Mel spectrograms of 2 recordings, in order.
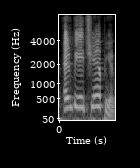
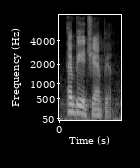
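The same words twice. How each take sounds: First: Very high-pitched champion hype; impressed. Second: Unimpressed. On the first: Host redoing the title respectfully, high and impressed. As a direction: proclaim it way up high in awe. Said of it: "Whoa, impressed". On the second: Host reading a minor player's title, unimpressed. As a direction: toss it off with no hype. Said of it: "Can't be disrespectful". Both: Pretend.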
